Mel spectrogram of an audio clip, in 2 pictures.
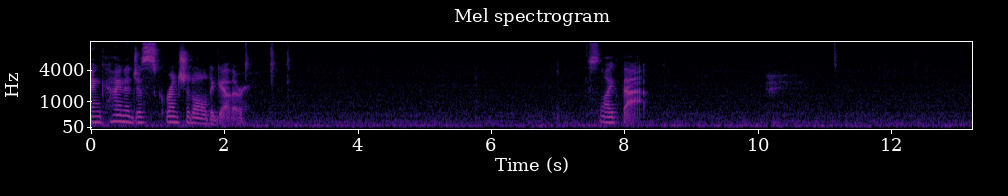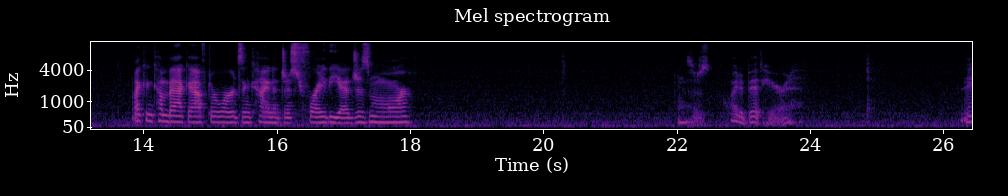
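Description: Paper rustles softly as fingers fold and press it.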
